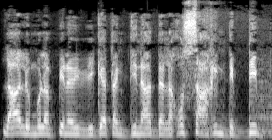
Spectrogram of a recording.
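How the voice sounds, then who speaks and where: A man's voice: fairly high pitch, very fast, loud music behind the voice, close to an everyday voice. An actor playing an aggrieved, burdened man defending himself dramatically in a Filipino radio drama. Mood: hurt, defensive.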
